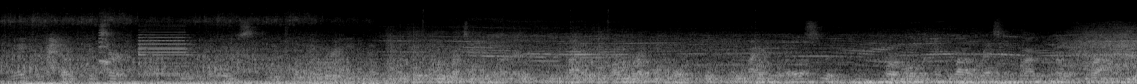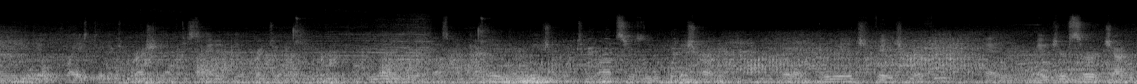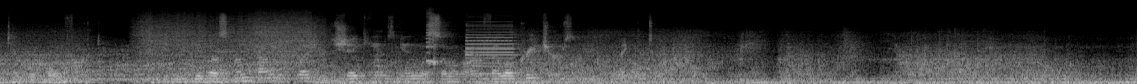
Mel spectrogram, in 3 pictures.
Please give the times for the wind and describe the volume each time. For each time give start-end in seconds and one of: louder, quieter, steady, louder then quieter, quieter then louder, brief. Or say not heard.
0.0-34.0 steady.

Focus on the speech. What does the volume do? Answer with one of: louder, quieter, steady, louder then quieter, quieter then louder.
louder.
